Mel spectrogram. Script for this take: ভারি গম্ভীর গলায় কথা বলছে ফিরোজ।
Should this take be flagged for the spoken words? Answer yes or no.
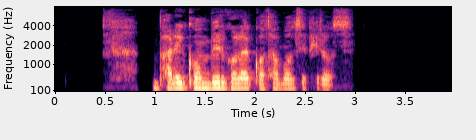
no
